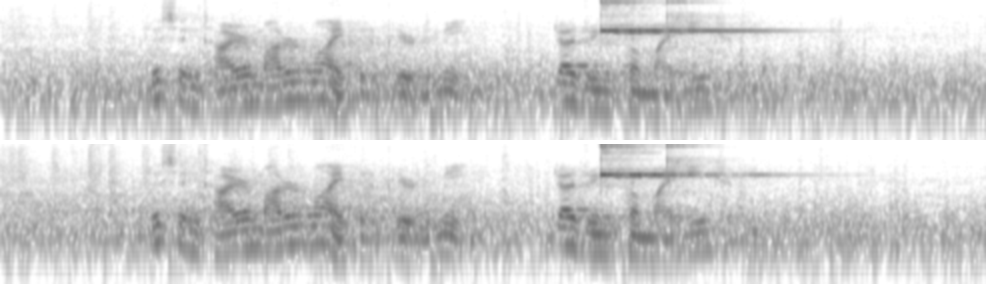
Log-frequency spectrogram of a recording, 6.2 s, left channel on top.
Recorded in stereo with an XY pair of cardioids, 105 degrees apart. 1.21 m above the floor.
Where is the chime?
35° right, 2 m.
